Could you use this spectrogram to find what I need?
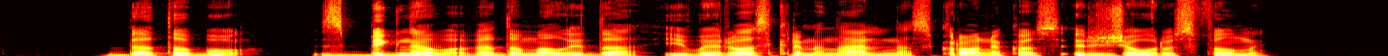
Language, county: Lithuanian, Šiauliai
